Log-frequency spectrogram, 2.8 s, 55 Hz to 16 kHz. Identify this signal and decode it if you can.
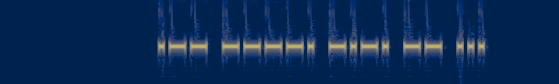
Morse code, heard as a keyed tone, about 47 wpm, 700 Hz. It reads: W9CMS
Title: USA Call Signs - 5 Characters - 2x Character Spacing - 45wpm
